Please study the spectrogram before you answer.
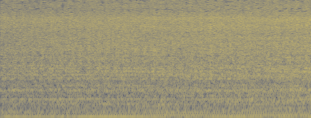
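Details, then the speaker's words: Mitsubishi Lancer "Hotdog" car starting, then settling into a steady, even idle with no knocks or misses, after the weak, drained battery was replaced with a new one bought online; the car had been parked for weeks; normal idle. "So nag-start na siya. So ayan, okay. So ayan, the engine is running already."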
